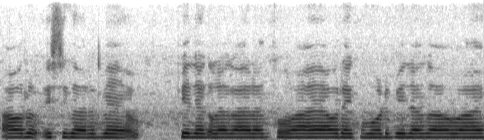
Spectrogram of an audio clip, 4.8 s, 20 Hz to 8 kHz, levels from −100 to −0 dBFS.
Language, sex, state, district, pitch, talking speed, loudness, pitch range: Hindi, female, Uttar Pradesh, Saharanpur, 205 Hz, 210 wpm, -14 LUFS, 205-210 Hz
